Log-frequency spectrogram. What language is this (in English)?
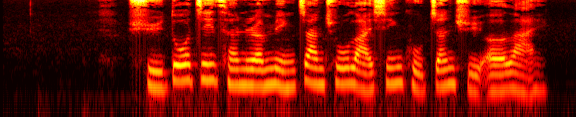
Chinese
